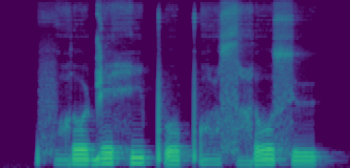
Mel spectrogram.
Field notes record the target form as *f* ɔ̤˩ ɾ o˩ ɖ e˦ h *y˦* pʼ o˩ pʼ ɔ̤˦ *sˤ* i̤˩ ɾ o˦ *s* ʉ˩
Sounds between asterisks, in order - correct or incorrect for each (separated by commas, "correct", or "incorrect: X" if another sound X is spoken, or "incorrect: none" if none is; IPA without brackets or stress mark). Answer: correct, incorrect: i˦, correct, correct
